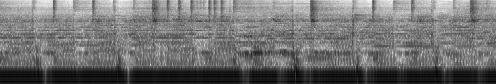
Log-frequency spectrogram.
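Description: Live band music played loud through a PA: a heavy sustained bass under a steady drum beat, with electric guitar.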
